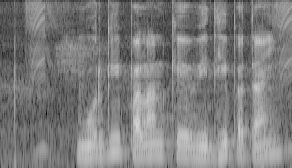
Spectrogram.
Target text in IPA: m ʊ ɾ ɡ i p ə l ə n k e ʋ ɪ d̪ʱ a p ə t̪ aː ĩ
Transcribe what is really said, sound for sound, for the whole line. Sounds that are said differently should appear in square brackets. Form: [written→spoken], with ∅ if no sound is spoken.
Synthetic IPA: m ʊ ɾ ɡ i p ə l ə n k e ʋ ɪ d̪ʱ [a→i] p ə t̪ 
